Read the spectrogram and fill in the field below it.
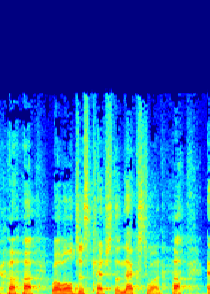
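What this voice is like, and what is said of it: Man sounding like Harrison Ford. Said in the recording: “he sounds like Harrison Ford, right? Like he talks like this ... he's actually a native German, and that's just his English”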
